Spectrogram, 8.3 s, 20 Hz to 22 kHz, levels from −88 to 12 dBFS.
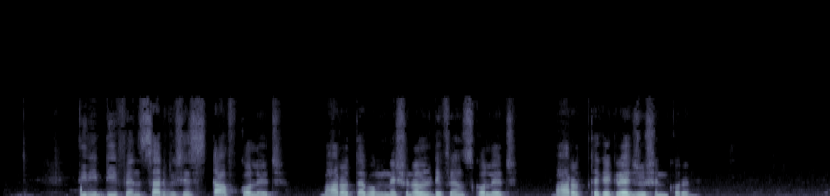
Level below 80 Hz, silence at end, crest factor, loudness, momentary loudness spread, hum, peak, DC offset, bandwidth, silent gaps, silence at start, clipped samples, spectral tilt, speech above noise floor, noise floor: -64 dBFS; 1.3 s; 24 dB; -30 LUFS; 12 LU; none; -8 dBFS; under 0.1%; 11.5 kHz; none; 0.8 s; under 0.1%; -6.5 dB/octave; 39 dB; -68 dBFS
